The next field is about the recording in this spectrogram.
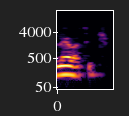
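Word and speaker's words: Levačić: Y el más fácil de recordar siempre es Levasich. ¿Por qué? Y digo ich porque recuerden que cuando está en IC se pronuncia ich en español.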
